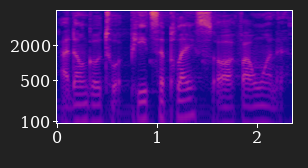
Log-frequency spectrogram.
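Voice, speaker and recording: A man presenting a casual software tutorial, explaining informally and thinking aloud as he goes. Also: deep voice, fairly even intonation, a little fast. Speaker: audio editing tutorial presenter.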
